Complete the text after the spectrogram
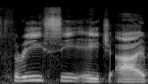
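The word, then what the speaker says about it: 3Chi: It's 3-CHI, pronounced 3 Chi.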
